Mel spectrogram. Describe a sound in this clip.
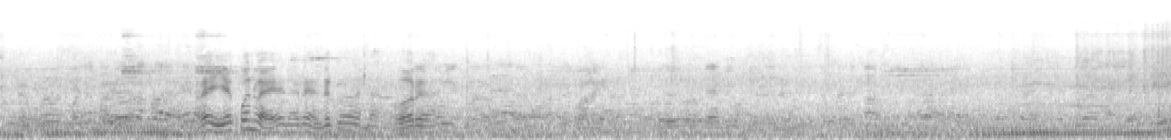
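A police officer talks calmly nearby.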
